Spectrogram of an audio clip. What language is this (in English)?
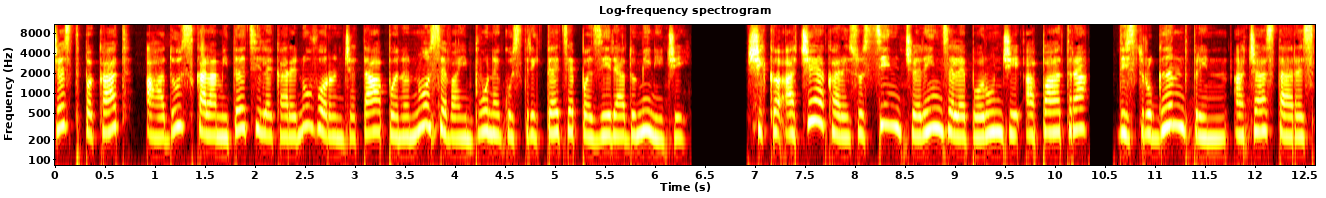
Romanian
